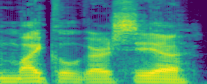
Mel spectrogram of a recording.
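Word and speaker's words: Maikel Garcia: But if is it Mackle Garcia, Mackeel, how do you pronounce it? It's it's basically Michael Garcia.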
